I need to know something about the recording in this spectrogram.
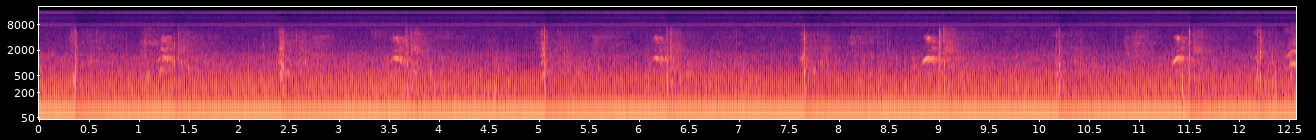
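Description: Tennis balls are struck with rackets in a steady rally.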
